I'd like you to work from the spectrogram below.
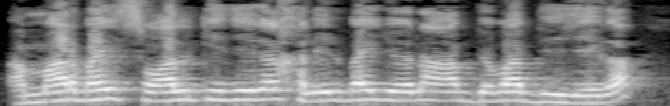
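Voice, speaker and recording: A man's voice: sits high, fairly quick, darkish tone. A man teaching a live class, patient, repeating words to drill pronunciation. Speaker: Arabic teacher.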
